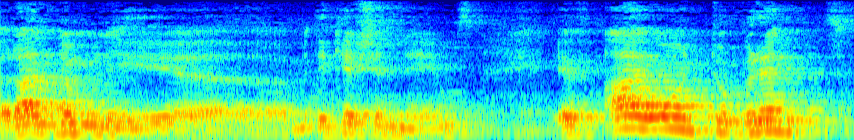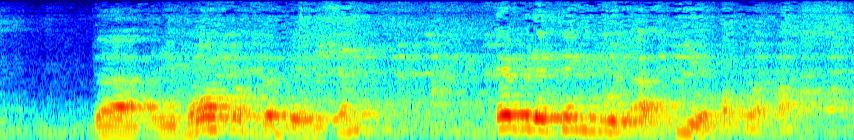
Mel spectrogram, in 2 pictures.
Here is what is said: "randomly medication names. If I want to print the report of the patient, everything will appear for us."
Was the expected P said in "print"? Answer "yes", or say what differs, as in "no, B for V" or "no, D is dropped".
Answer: no, B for P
